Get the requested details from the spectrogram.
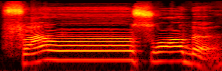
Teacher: گے اور صاد کو یہاں پر موٹا یعنی پر پڑھیں گے، با کے اوپر جزم ہے تو با کے اندر قلقلہ بھی کریں گے · آ رہا ہے، صاد حروف اخفا میں سے ایک حرف ہے، نون کی آواز کو ناک میں چھپا کر اخفا کے ساتھ پڑھیں گے اور صاد کو با ساکن کے ساتھ ملا کر پڑھیں گے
